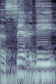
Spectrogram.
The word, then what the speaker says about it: al-Sa'di: This work has been authored by the esteemed scholar Shaykh Abdurrahman ibn Nasir al-Sa'di, or if you like, al-Sa'di, as his family will pronounce their name, rahimahullah ta'ala.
